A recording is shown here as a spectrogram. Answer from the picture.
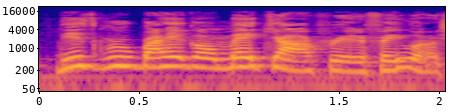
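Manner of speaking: ordinary talk, nothing marked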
